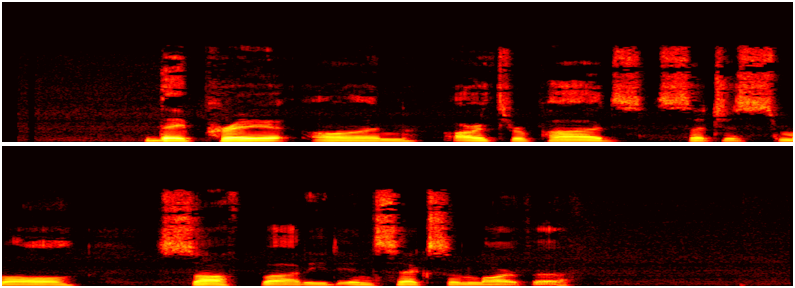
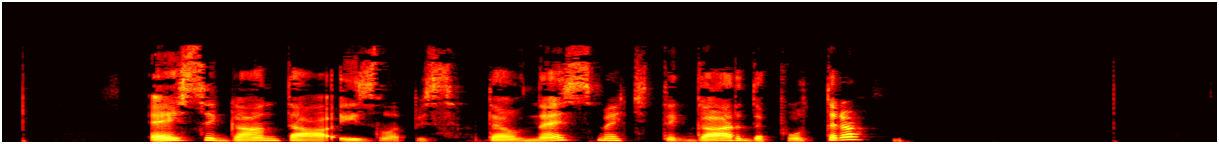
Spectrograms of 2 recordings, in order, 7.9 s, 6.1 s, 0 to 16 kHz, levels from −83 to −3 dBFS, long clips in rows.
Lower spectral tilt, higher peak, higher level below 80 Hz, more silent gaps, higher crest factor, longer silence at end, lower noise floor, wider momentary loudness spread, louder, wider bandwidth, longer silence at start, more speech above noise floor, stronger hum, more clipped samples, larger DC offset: first, -5.5 dB/octave vs -3.5 dB/octave; about the same, -2 dBFS vs -2 dBFS; about the same, -66 dBFS vs -70 dBFS; neither; about the same, 20 dB vs 22 dB; second, 1.15 s vs 1.6 s; second, -63 dBFS vs -81 dBFS; first, 15 LU vs 11 LU; second, -23 LUFS vs -20 LUFS; about the same, 11.5 kHz vs 11.5 kHz; about the same, 0.7 s vs 0.75 s; second, 41 dB vs 61 dB; neither; neither; neither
